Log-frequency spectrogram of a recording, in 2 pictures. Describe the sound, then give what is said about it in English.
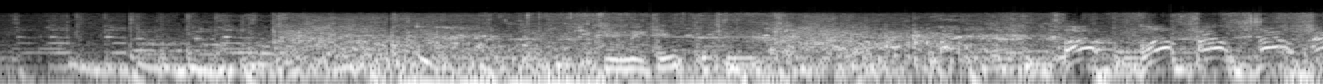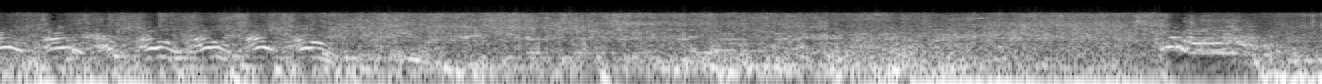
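Several sharp gunshot cracks ring out amid loud, chaotic noise as Tony Makris shoots a sleeping elephant in the face on the TV show Under Wild Skies, followed by the elephant's drawn-out, wavering trumpeting calls that rise and fall near the middle, with a busy, rough background throughout. “The gunshots you heard and the trumpeting was the sound of Tony Makris shooting a sleeping elephant in the face.”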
